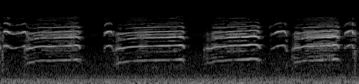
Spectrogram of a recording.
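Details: Two wild peregrine falcons bonding on a city hall ledge in San Jose, California, mid-July 2024, after breeding: long, whining, strongly harmonic calls, slightly rising, given in close succession with brief gaps between them.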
